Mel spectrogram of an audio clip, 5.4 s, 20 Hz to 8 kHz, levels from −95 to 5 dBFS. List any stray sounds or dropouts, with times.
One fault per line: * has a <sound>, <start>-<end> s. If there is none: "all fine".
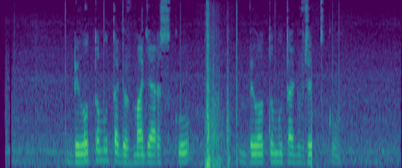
* has a thud, 2.7-3.1 s
* has a dropout, 4.2-4.3 s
